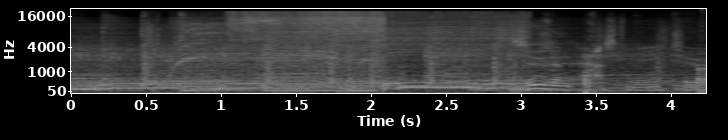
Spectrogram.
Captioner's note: heavy rock music; sawing whirring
